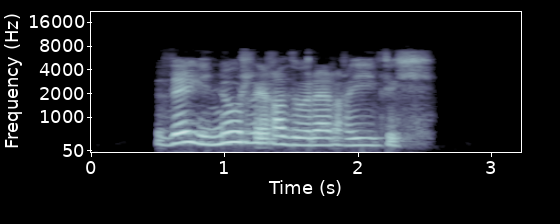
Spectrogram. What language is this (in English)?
Kabyle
